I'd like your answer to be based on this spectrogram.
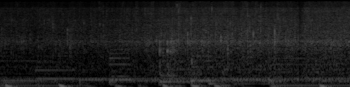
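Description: Onions and peppers frying in a pan ahead of seared beef liver, giving a continuous close sizzle with soft stirring knocks and no voices.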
